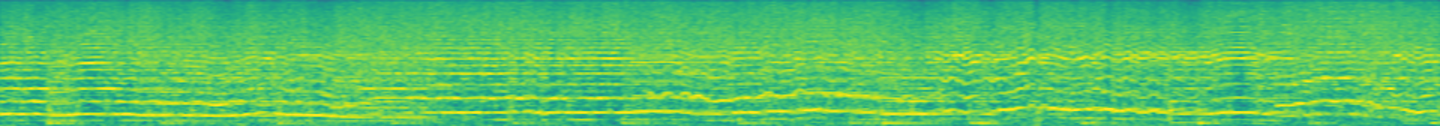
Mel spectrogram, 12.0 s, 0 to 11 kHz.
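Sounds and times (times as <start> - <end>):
goblet drum beat: 0.0 - 11.3
sliding melody line: 0.0 - 12.0.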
